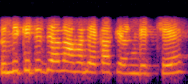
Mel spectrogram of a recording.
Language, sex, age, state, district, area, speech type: Marathi, female, 30-45, Maharashtra, Thane, urban, conversation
